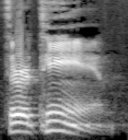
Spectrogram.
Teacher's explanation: これしっかりね teen と伸ばしてください。これ伸ばさないと thirty って言ったのか thirteen って言ったのか分かんなくなります。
